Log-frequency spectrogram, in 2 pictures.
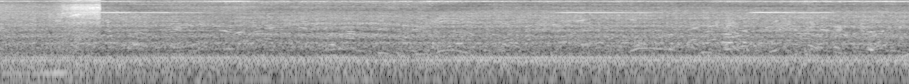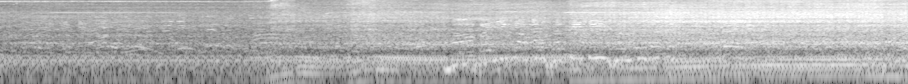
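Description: A New Holland tractor engine drones steadily under load while pulling a trolley out, a loud low rumble that grows heavier and harsher partway through as the effort increases.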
